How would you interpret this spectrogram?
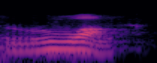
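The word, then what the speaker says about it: רוח: Whenever this furtive pathak comes under the guttural, that cannot form a syllable. That is not counted. For example, the word ruach. Here it is noak. So this ak, this pathak is pronounced first.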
